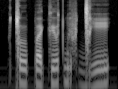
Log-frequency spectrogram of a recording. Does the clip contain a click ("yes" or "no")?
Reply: yes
